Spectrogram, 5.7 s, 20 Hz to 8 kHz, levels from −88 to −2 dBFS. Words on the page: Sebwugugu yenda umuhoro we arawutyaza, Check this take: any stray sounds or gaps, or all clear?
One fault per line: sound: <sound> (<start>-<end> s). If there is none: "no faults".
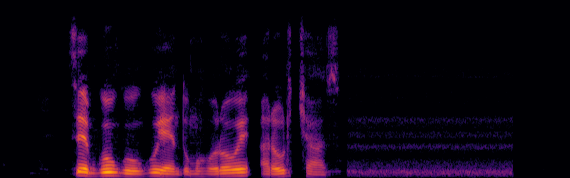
no faults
